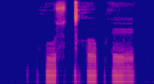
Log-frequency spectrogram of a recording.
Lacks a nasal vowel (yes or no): yes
